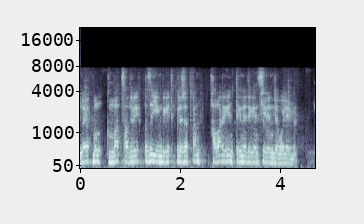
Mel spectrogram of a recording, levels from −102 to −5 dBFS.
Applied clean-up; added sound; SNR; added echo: neural separator model SepFormer DNS4.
